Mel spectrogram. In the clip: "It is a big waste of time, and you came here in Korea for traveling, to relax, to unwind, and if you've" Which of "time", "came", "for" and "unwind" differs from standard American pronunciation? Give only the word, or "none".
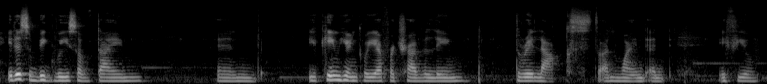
none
